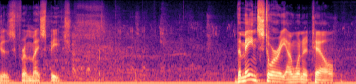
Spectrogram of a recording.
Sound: laugh

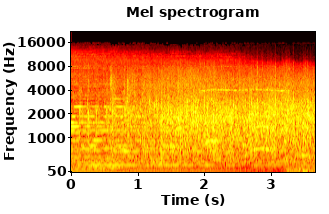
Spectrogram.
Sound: audience applauds

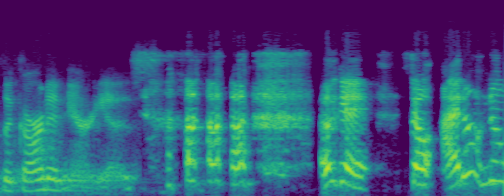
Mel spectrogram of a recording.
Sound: laughs

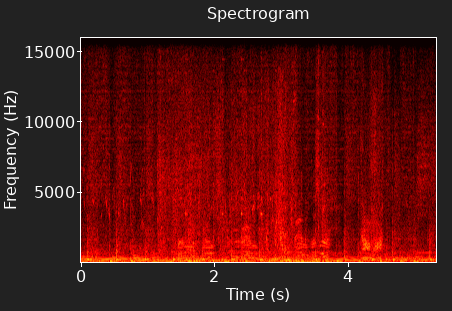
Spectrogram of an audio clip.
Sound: robotic voices

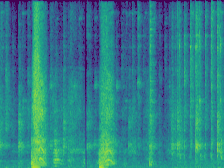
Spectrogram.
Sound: both laugh

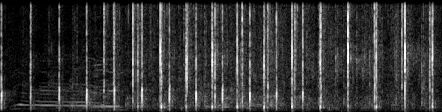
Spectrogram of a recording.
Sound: applause

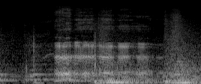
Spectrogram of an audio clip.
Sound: laughs

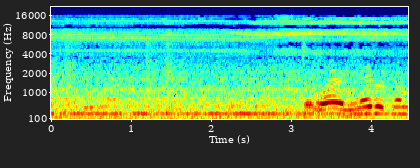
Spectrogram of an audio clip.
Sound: welding torch sizzling

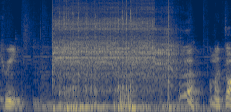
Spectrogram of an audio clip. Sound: whisk whirring

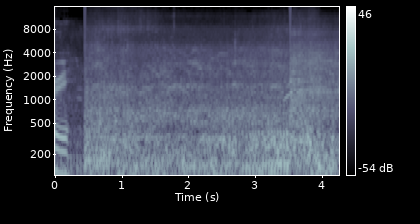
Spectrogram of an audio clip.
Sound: engine roaring

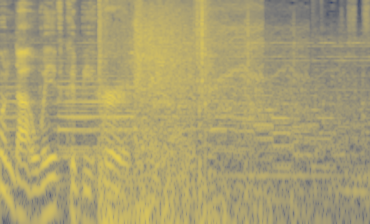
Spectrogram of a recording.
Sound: gun blasting; clock squealing

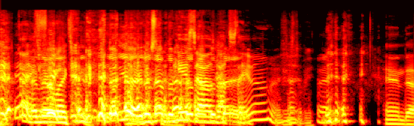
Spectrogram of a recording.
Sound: laughing

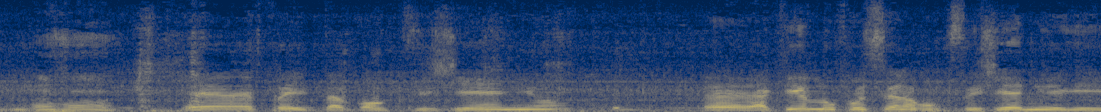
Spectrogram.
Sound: speaking Portuguese

